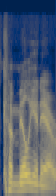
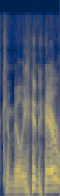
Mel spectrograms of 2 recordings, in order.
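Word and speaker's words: Chamillionaire: I'm always going to butcher the pronunciation of this because I see it and I try to pronounce it phonetically. It's Chamilillionaire, right? It's Chameillionaire riding dirty.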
